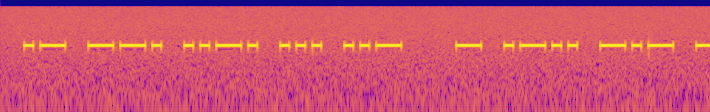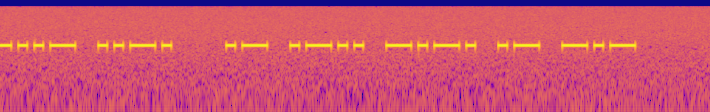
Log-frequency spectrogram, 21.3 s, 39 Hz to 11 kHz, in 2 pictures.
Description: Morse code, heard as a keyed tone, machine-sent, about 10 wpm, 1110 Hz. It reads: AGFSU TLKXF ALCAK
